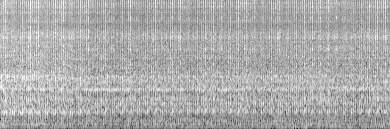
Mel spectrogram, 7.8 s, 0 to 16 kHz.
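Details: Opel/Vauxhall Corsa 1.2 Z12XEP 80 hp at idle: steady bright metallic rattle about three ticks a second over the idle, little low rumble; worn timing chain.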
